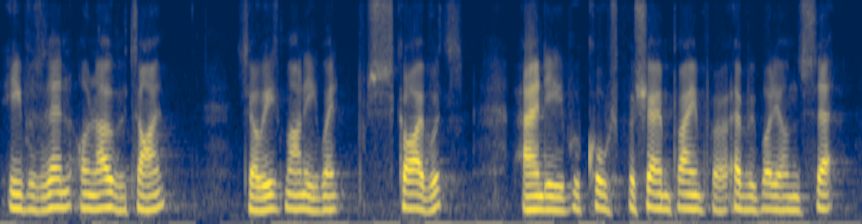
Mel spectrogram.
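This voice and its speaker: A man with a mellow, mid-pitched voice talks through his memories of a film shoot. He speaks casually in an interview and restarts a phrase now and then. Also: level tone, unhurried. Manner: conversational, with small restarts. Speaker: film crew member recalling a shoot. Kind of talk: interview recollection.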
